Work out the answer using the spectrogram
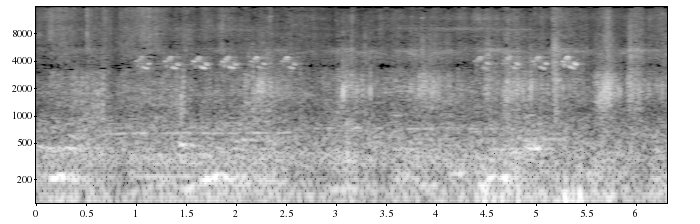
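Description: A bird chirping in quick runs of short high notes, several runs in a row, over a faint outdoor background. A few soft low thumps come in the second half.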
